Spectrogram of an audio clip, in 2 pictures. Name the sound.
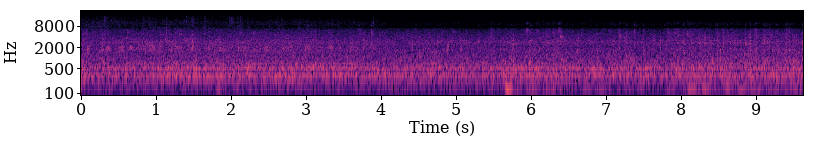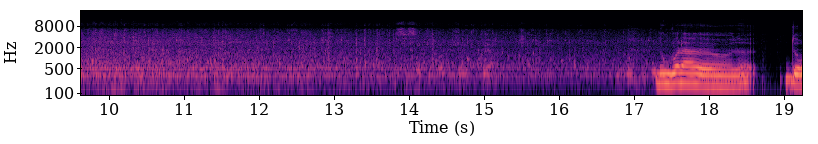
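water running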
